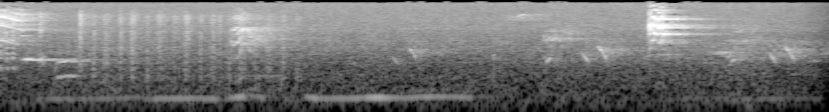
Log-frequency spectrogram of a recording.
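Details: A Crested oropendola gives one loud, harsh, clucking note near the end, among faint chirps and slurred whistles from other birds over a steady low hum.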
